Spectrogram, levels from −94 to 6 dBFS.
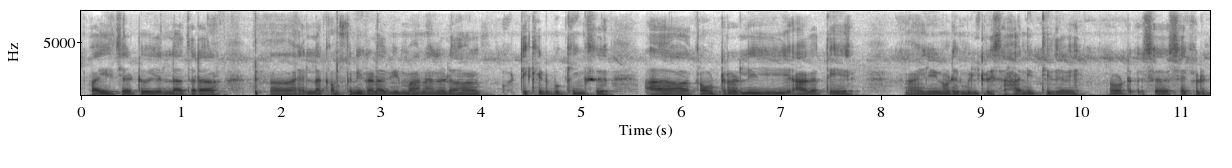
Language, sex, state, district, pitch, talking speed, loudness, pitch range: Kannada, male, Karnataka, Dakshina Kannada, 135 Hz, 85 wpm, -19 LUFS, 130-140 Hz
